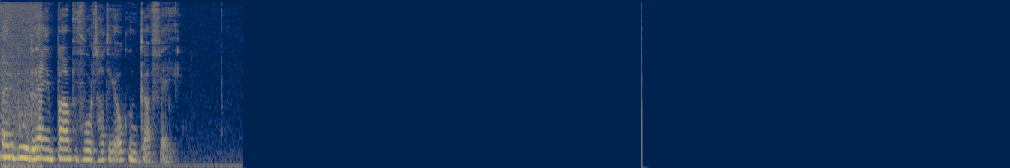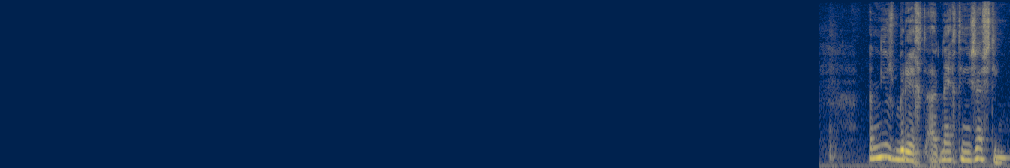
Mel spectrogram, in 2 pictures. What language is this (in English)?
Dutch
